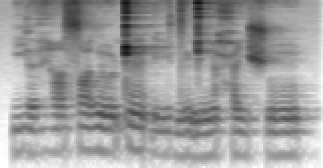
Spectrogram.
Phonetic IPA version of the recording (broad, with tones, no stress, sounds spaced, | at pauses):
j ɘ˨ ɦ i˨ sˤ ɤ˧ l ũ˨˦ ʈ ɛ̃˦˨ ɗ i˨ d ĩ˨ ɖ ĩ˨˦ ħ i˨ ʃ ũ˧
